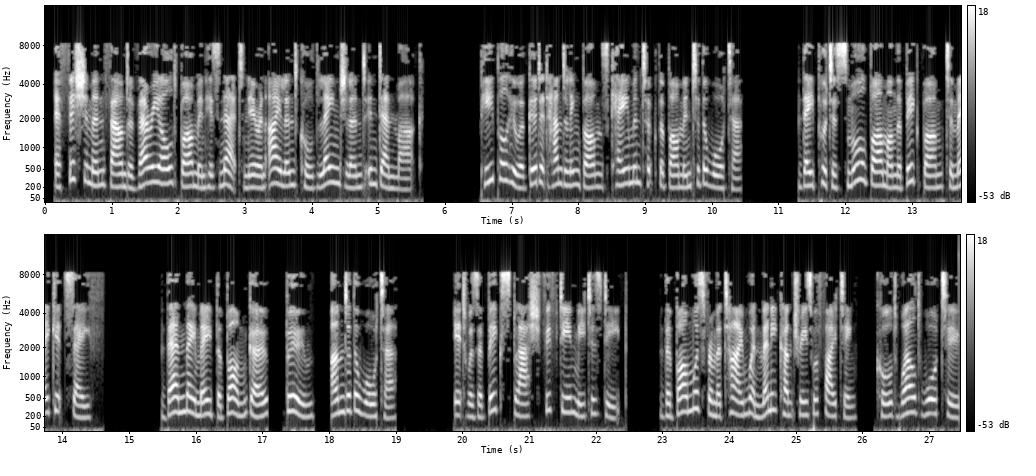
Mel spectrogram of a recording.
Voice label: English Newsroom Beginner NORMAL Reading; Old Bomb Found in Net Near Langeland Island

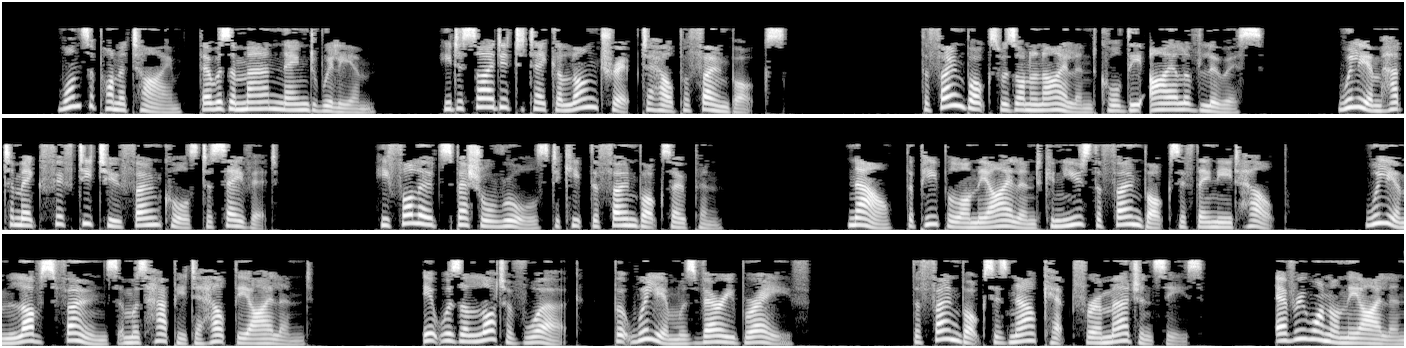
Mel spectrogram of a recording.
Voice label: english news beginner fast; man saves old phone box

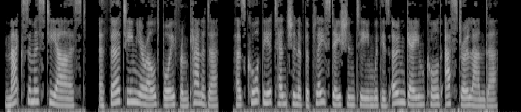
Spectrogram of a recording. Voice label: English Upper Intermediate SLOW Reading; 13 Year Old Canadian Boy Develops PlayStation 5 Gam; English Newsroom

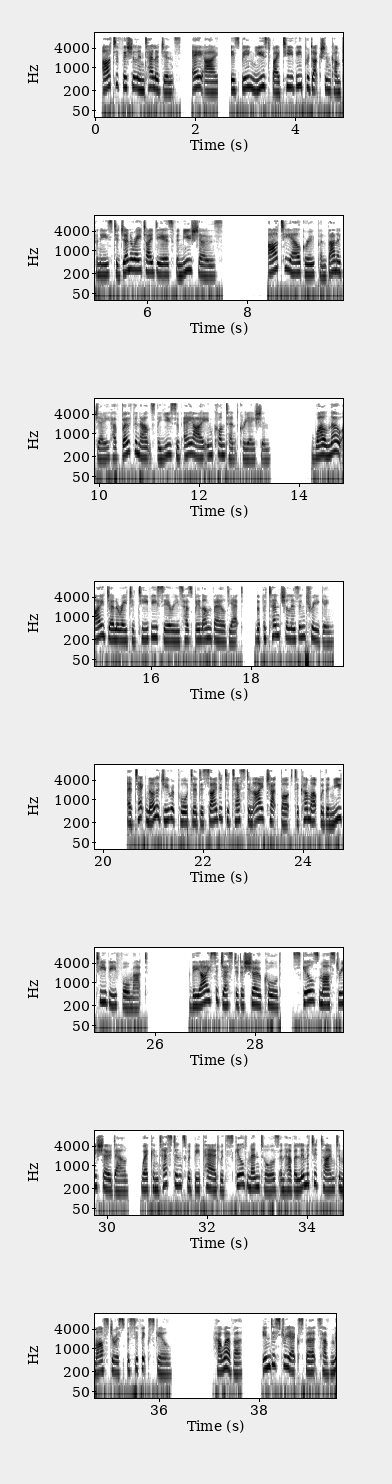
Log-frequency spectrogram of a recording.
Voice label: English Advanced NORMAL Reading; AIs Role in TV Production Generating Ideas and Assisting Cr

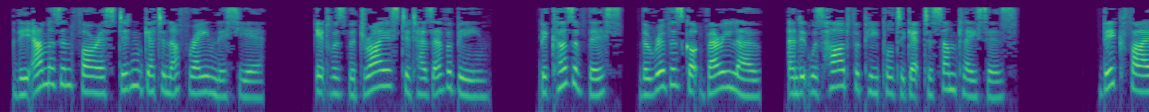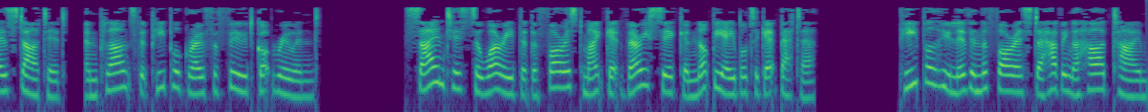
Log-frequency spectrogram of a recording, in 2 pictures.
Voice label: English Newsroom Beginner FAST Reading; Amazon Forest in Trouble Drought Fires and Concerns

